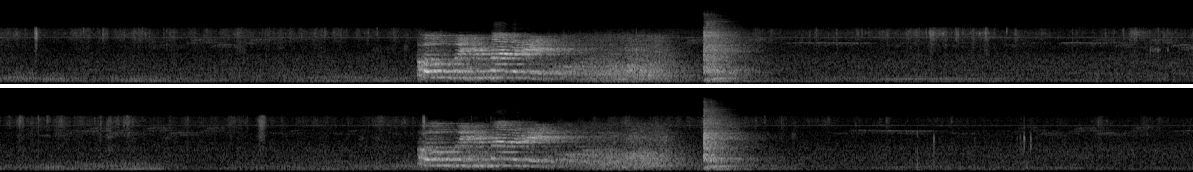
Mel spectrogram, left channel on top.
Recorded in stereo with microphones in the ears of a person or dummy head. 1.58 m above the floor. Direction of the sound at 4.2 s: 80° left.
